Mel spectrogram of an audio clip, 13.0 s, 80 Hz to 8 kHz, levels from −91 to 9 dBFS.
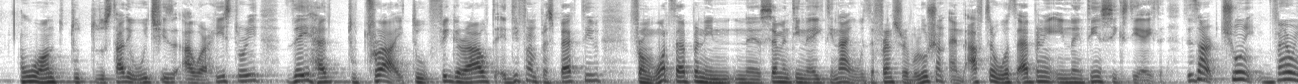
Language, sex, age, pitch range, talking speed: Hungarian, male, 20-39, 130-170 Hz, 175 wpm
